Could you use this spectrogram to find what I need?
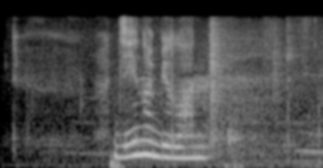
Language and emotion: Russian, neutral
